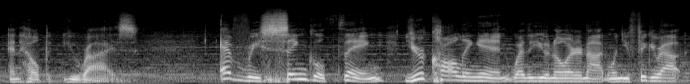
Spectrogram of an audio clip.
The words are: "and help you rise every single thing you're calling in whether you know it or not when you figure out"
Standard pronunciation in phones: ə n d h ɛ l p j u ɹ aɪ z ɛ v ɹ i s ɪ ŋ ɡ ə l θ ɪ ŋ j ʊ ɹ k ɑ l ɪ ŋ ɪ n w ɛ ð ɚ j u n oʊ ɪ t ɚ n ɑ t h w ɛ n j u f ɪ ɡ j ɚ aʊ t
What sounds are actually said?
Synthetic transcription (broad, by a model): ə n h ɛ l p j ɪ ɹ aɪ z ɛ v ɹ i s ɪ ŋ ɡ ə l θ ɪ ŋ j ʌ ɹ k ɑ l ɪ ŋ ɪ n w ɛ ð ɚ j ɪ n oʊ ɪ t ɚ n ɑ t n w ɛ n j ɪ f ɪ ɡ j ɚ aʊ t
